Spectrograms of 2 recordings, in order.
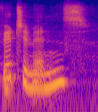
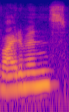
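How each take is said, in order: First: It is said with a British English pronunciation. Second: It is said with a non-British, everyday pronunciation. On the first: This imitates how an English TV host says it. "Had my vitamins instead of" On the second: This is how the speaker normally says it. "instead of vitamins"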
